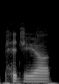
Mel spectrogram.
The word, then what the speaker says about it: Pidgeotite: Since this set is exclusively Mega, I'm gonna go ahead and give him a Pidgeotite. That's how you pronounce it.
